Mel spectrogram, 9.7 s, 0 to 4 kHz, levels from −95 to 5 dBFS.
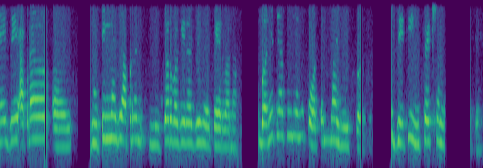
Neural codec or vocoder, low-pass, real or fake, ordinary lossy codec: none; 3.6 kHz; real; none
